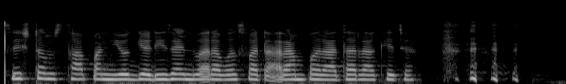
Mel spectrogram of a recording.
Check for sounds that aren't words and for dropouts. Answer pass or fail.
fail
